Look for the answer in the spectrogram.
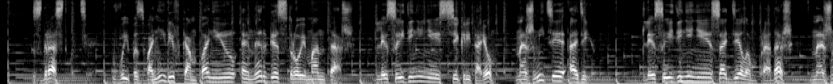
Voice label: Мужской статусный голос; Голосовое приветствие, автоответчик или меню IVR

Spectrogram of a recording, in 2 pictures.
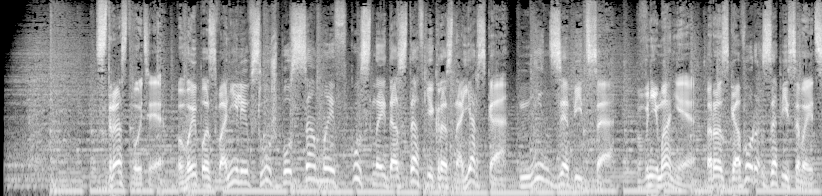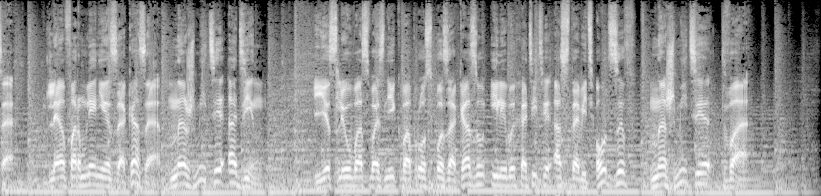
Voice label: Мужской энергичный голос для меню АТС; Голосовое приветствие, автоответчик или меню IVR

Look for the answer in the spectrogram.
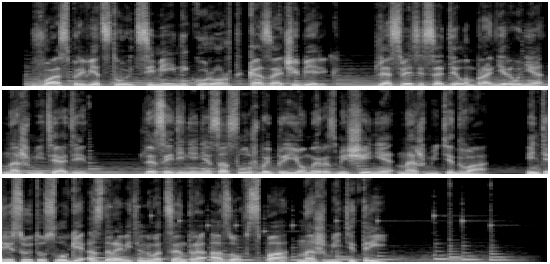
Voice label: Мужской молодежный голос; Голосовое приветствие, автоответчик или меню IVR

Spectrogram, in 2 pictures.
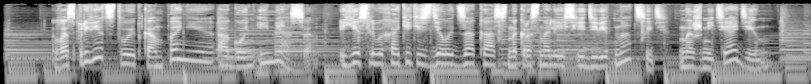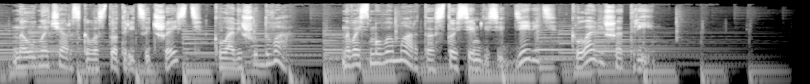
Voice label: Женский мягкий и привлекательный голос; Голосовое приветствие, автоответчик или меню IVR

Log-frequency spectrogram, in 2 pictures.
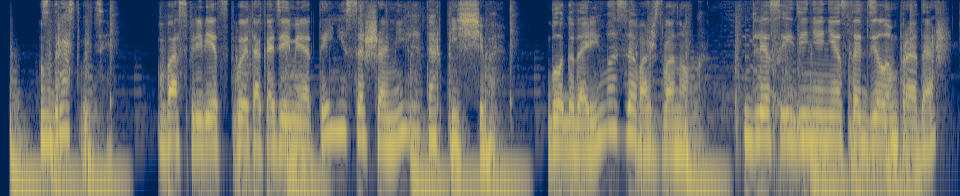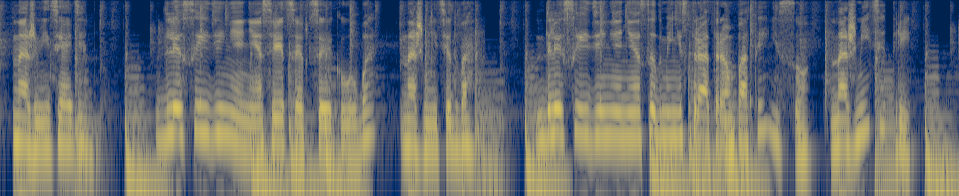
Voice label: Женский деловой голос на цифровое меню; Голосовое приветствие, автоответчик или меню IVR

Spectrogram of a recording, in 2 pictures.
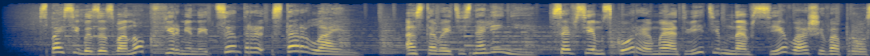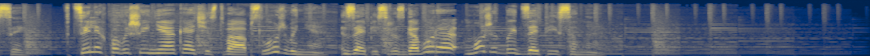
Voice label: Женский добрый и позитивный голос; Голосовое приветствие, автоответчик или меню IVR

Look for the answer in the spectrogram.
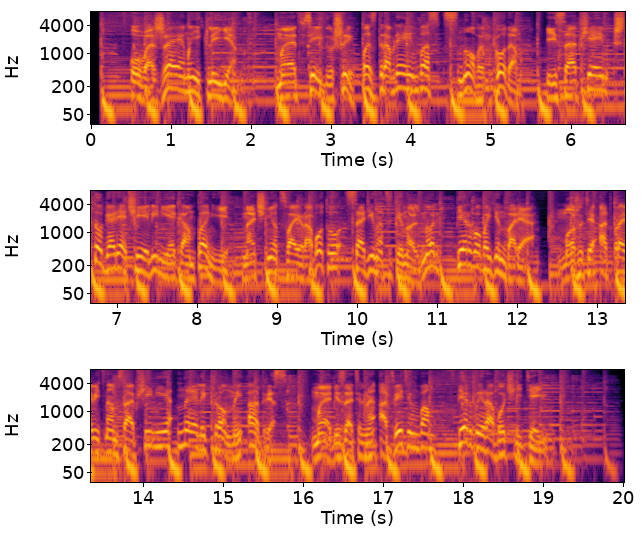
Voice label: Мужской приветливый и позитивный голос; Голосовое приветствие, автоответчик или меню IVR

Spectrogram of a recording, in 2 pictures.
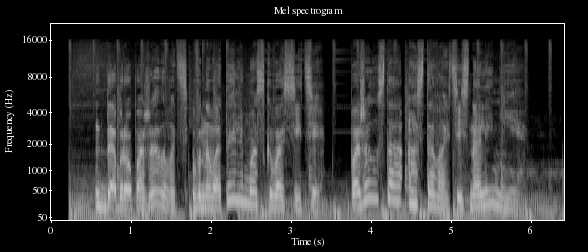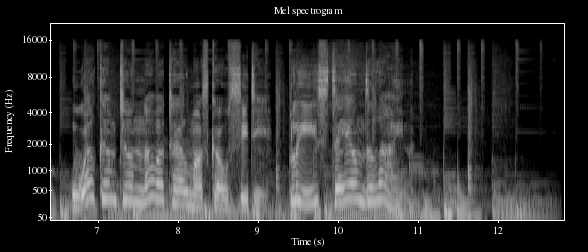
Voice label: Женский обворожительный голос (англ); Голосовое приветствие, автоответчик или меню IVR

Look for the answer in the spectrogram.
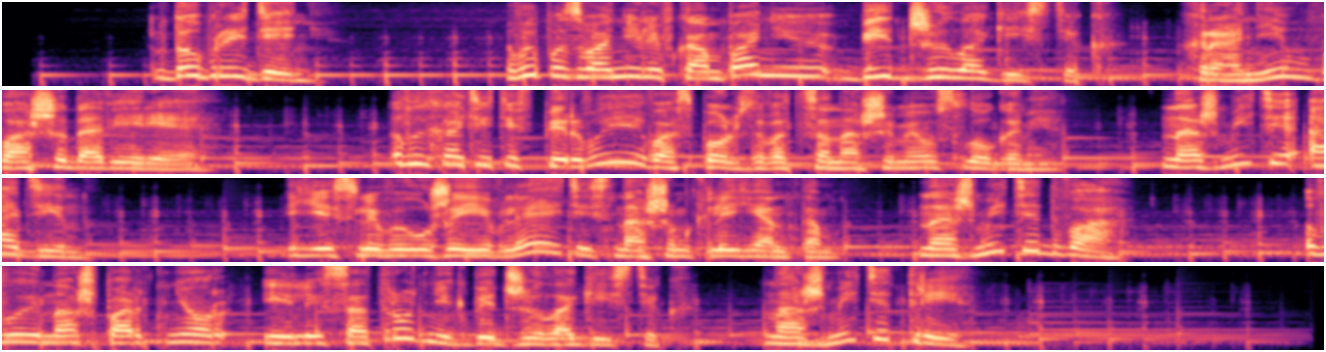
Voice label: Женский официальный, корпоративный голос; Голосовое приветствие, автоответчик или меню IVR

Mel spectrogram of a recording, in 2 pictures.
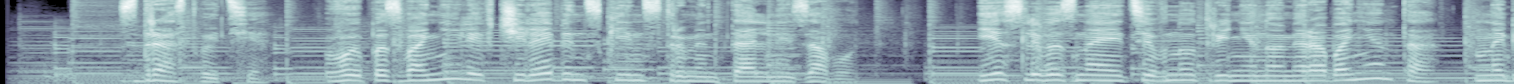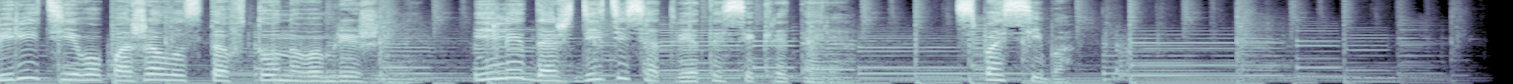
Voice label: Женский спокойный, сдержанный голос; Голосовое приветствие, автоответчик или меню IVR

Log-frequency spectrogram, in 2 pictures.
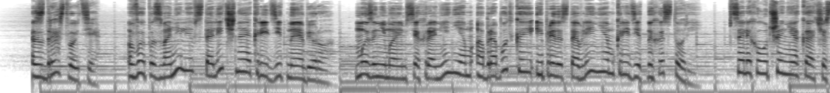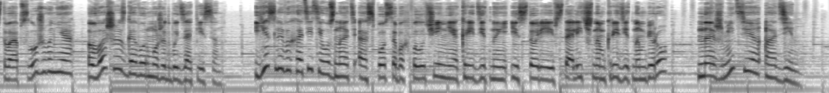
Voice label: Женский обворожительный голос (рус); Голосовое приветствие, автоответчик или меню IVR

